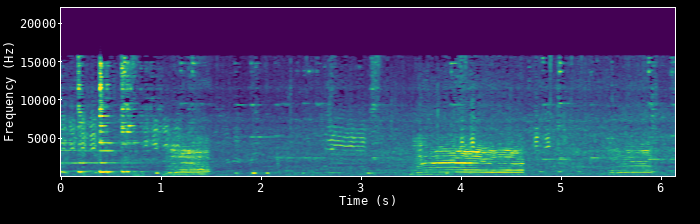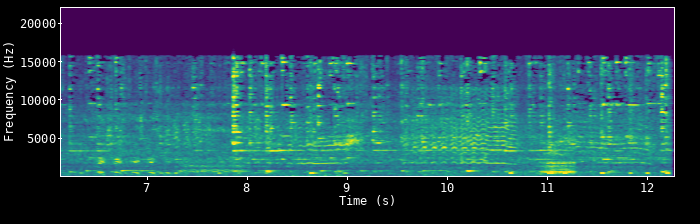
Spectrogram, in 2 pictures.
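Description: Goats bleat loudly nearby, several times.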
